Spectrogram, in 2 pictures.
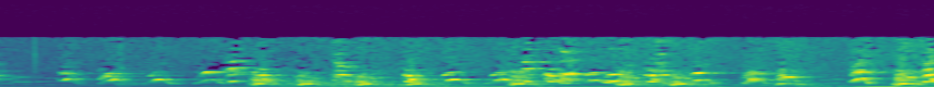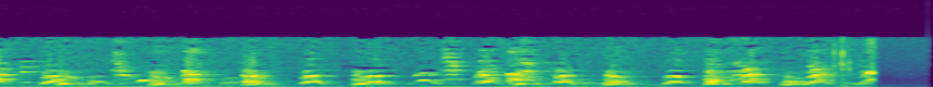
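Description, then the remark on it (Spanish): Dogs bark repeatedly and rapidly through a recording played back, yips and bow-wows overlapping in a dense, continuous chorus, with a low rumble beneath from about the midpoint. “Sí se oye entre los ladridos, sí se oye que alguien está llorando, ¿eh?”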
